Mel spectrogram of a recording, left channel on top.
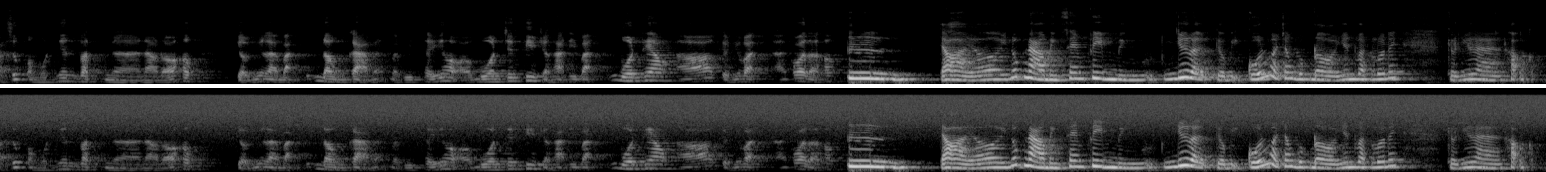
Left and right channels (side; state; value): right; noise; hiss, 9 dB below the sound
